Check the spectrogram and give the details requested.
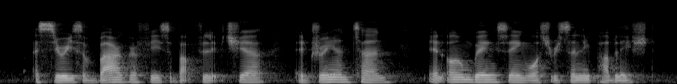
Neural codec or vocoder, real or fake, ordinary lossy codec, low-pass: none; real; none; none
